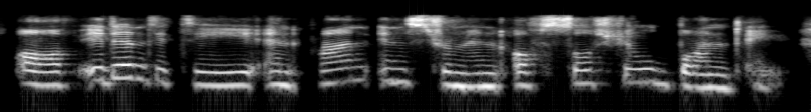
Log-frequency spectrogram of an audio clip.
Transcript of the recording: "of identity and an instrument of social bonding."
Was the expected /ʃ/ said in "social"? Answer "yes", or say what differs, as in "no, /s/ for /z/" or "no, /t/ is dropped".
yes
